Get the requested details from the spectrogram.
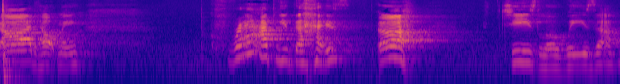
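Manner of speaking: choking up, emotional voice catching. Starting to share a personal story with viewers, getting emotional. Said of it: "I'm already getting emotional".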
